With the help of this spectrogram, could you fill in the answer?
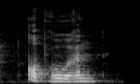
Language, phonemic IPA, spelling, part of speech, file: Dutch, /ˈɔpˌru.rə(n)/, oproeren, verb / noun, Nl-oproeren.ogg
- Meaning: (verb) to stir up; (noun) plural of oproer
